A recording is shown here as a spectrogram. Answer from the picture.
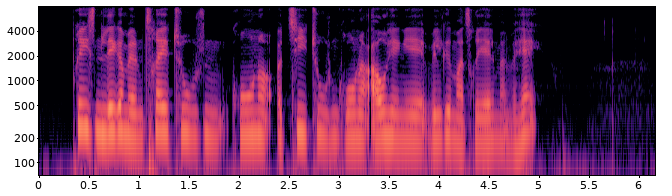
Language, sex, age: Danish, female, 31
